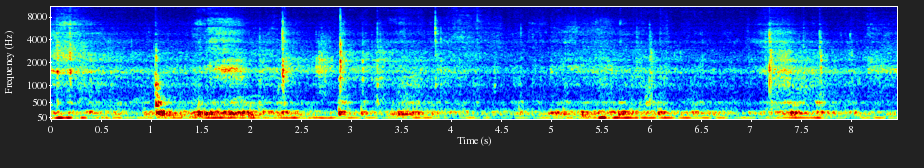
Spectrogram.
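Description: Ice hockey play on the rink: skates scraping the ice and the sharp knocks of sticks and puck, the loudest about a second in, over a low steady rumble.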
